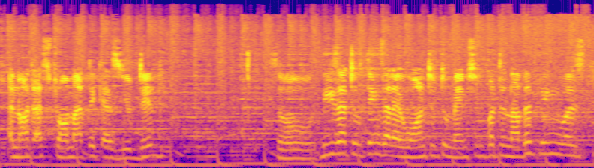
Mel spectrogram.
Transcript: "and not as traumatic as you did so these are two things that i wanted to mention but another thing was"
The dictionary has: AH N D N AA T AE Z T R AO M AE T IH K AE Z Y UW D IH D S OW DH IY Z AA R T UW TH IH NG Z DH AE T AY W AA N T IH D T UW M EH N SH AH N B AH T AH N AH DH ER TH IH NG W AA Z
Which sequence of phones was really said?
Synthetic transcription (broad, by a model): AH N N AA T AE Z T R AO M AE T IH K AE Z Y UW D IH D S OW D IY Z AA R T UW T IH NG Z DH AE T AY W AA N T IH D T UW M EH N SH AH N B AH T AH N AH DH ER T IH NG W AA Z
